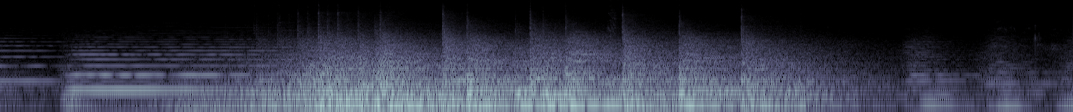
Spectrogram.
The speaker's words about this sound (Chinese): 我们听到的音乐就是猎人的主题哦。除了管弦乐团演奏的旋律，各位小朋友，你们有没有听到鼓声呢？ 猎人们拿着猎枪要来找大野狼，演奏的鼓声的乐器叫做定音鼓，是属于打击乐器。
